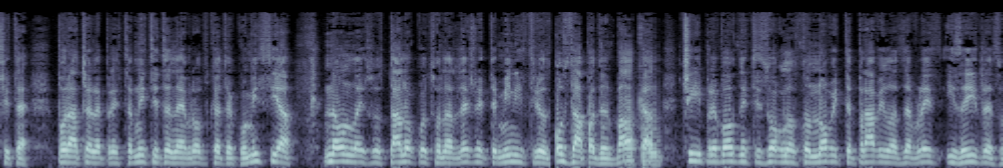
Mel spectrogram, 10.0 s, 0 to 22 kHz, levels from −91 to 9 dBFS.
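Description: From 6.23 to 6.64 s, robotic sound from repeated short buffers: a rigid 93.8 Hz buzz, likely from a roughly 10.7 ms chunk looping. The waveform shows identical repeating cycles, and the spectrogram shows evenly spaced harmonics.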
